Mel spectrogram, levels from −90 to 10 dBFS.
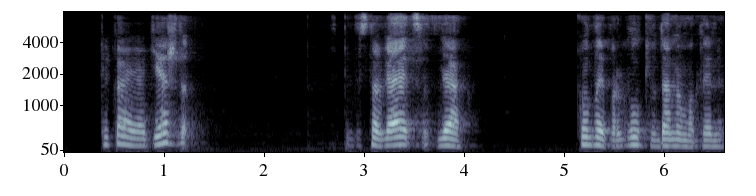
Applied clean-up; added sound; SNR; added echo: neural mask model DeepFilterNet 3.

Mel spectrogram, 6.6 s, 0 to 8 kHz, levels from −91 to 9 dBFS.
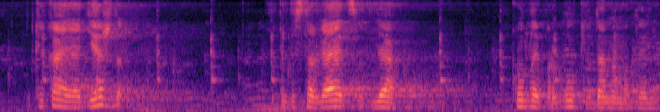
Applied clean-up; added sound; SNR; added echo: none; Clock; 18 dB; reverberation time 1.4 s.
